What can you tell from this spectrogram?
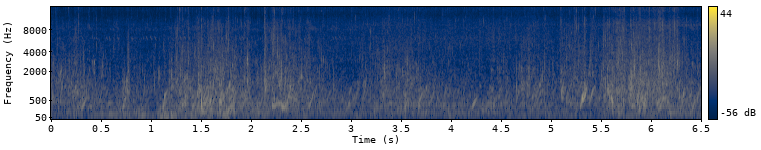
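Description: Shallow water sloshing and splashing in irregular small bursts as people step through it while driving a fish toward a net.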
